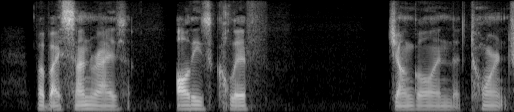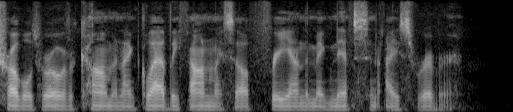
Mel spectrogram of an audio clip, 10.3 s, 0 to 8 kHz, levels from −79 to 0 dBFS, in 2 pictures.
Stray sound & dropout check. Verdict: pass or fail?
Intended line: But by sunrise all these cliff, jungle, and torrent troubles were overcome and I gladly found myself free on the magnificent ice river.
pass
